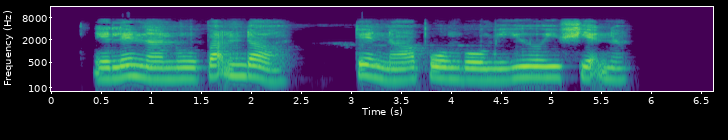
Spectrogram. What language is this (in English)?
Bamun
